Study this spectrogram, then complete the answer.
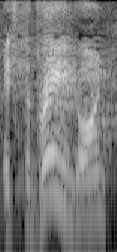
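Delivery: ordinary talk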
